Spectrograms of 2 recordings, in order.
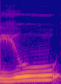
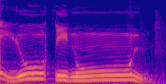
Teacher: دیکھیں یہاں پہ واو کے اوپر حمزہ نہیں، اس لیے یہاں پہ جھٹکا نہیں دیں گے، یہاں پہ کھینچ کر کے پڑھیں گے کیونکہ واو سے قبل پیش ہے اور واو ساکن ہے کیونکہ اس کے اوپر جزم آیا.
